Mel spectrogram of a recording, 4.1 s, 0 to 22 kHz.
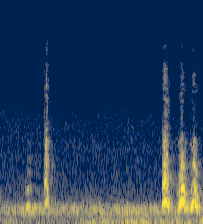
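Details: At Puppy Hill on 03-06-2019, a Great Dane puppy lets out one isolated bark, then after a quiet pause three quick barks in a row over a steady low background hum.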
